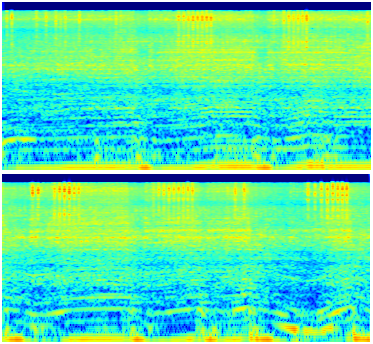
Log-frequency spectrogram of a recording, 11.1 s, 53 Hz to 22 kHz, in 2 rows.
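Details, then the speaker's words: VW Golf TSI petrol engine idling with a light, regular tick that sounds like a valve; the cause is a loose spark plug that was replaced six months and under 3,000 km earlier. "boa noite pessoal pegava um defeito aqui ó um golf ps defende bem chata e apresenta o barulho no motor"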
